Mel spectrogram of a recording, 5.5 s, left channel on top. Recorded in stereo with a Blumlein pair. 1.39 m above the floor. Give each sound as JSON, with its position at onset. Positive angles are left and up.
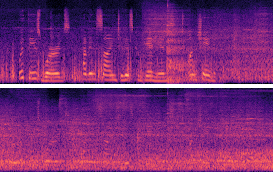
{"t": 0.4, "sound": "a woman speaking", "azimuth_deg": 25}
{"t": 3.3, "sound": "a gunshot", "azimuth_deg": 65}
